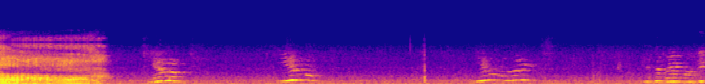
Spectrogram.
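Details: Several Chihuahua puppies playing all over a floor indoors, giving thin, high whimpering yelps that rise and fall, one every second or so, after a brief loud burst of noise at the start.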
